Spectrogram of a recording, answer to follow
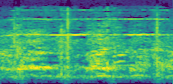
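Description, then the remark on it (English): A large crowd of demonstrators in Iran's southwestern Khuzestan province, protesting a severe water shortage, shouting and chanting together: a dense, loud wall of voices with a few sharp cries rising out of the roar. No single voice stands apart. “crowds of demonstrators have been met with a violent response from security forces”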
